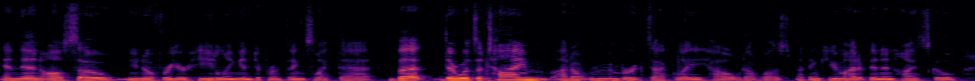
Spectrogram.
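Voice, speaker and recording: A woman with a fairly low voice speaks at a moderate pace with ordinary pitch variation and hardly any pauses, over noticeable background noise. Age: 80s+. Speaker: interviewee. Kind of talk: interview answer.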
